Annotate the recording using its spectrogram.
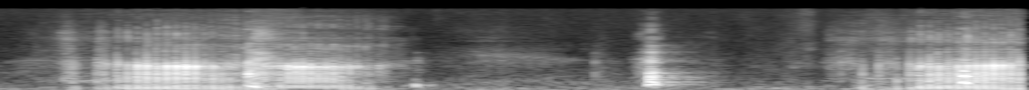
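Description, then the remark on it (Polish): A voice imitates a person snoring loudly at a theatre dress rehearsal: two long, rattling snorts, a short grunt after a pause, then another drawn-out buzzy snore. “tam mówi tak, chwileczkę, kto to chrapie, kto to chrapie?”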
